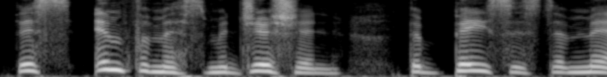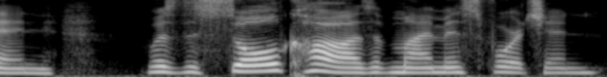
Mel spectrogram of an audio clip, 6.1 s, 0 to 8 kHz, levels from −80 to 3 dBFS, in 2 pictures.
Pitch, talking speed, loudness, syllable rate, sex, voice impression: 205 Hz, 140 wpm, -18 LUFS, 4.6 syllables/s, female, feminine, adult-like, tensed, powerful, bright, clear, fluent, intellectual, slightly friendly, lively, slightly intense, sharp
